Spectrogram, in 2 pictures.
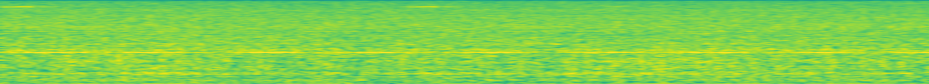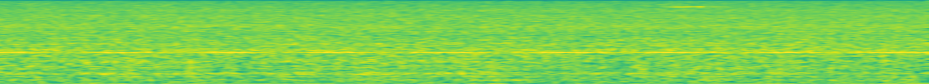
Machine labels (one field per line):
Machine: fan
